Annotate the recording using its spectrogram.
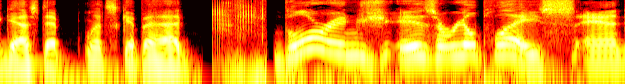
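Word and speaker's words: Blorenge: Blorange is a real place, and it really rhymes with orange.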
